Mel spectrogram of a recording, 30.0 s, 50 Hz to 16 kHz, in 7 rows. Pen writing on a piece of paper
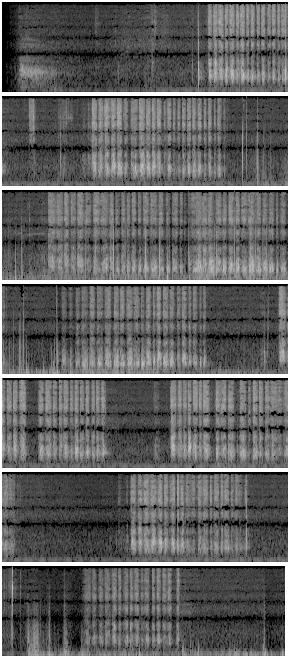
3.1s 4.3s, 5.5s 7.6s, 9.2s 13.0s, 13.8s 16.0s, 17.0s 18.8s, 19.7s 21.6s, 23.3s 25.1s, 27.0s 28.4s

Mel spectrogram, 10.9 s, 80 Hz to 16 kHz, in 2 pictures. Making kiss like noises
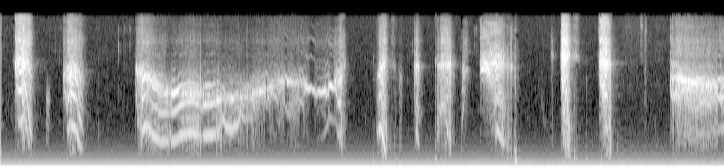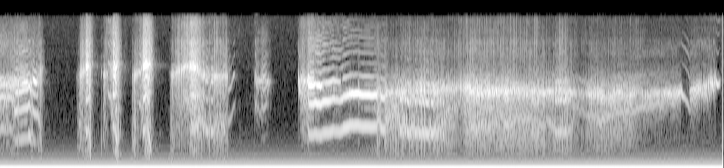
0.0s 7.8s

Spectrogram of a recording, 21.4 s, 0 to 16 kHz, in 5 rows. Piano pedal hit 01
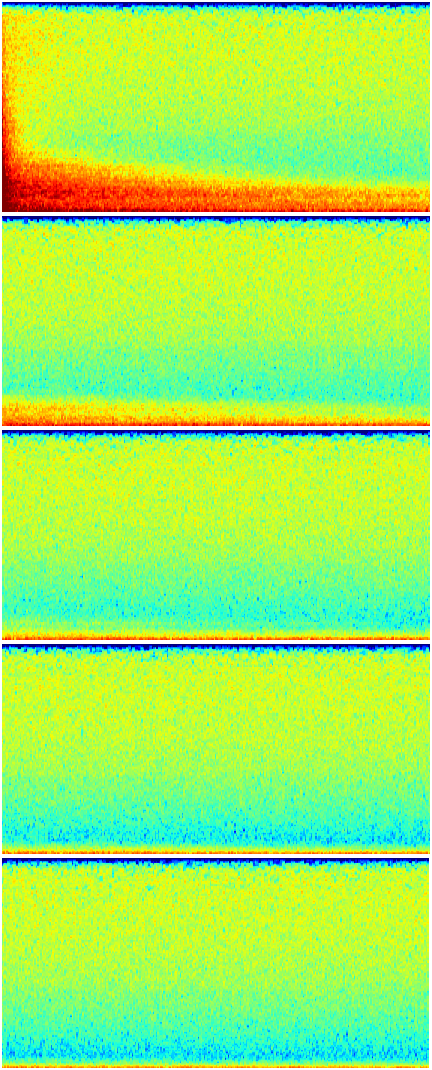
0.0s 0.7s

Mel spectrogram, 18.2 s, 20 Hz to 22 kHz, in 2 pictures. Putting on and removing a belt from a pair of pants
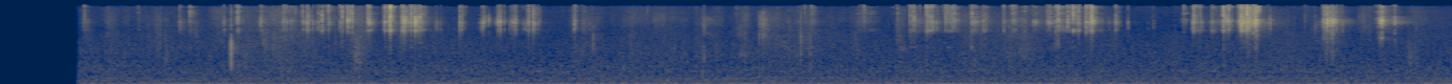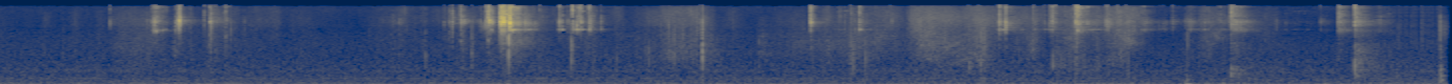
14.2s 17.0s

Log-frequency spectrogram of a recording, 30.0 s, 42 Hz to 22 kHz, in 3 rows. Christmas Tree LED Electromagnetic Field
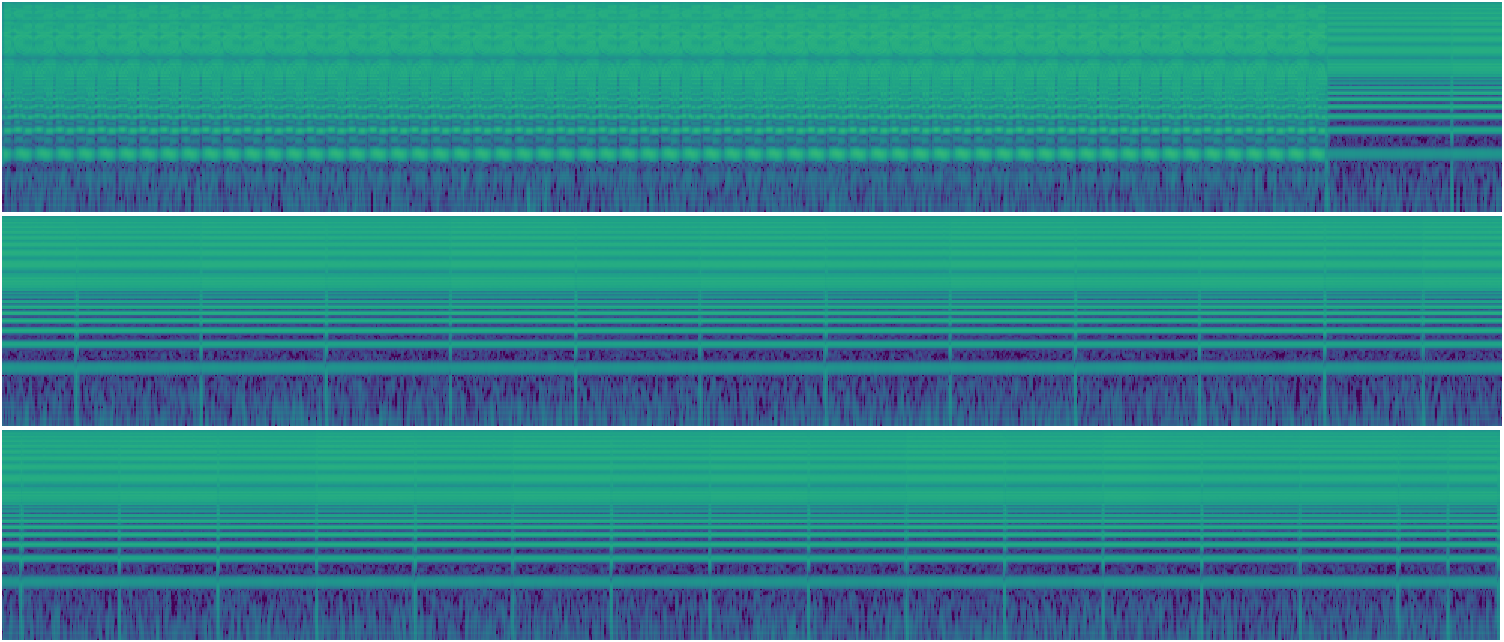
0.0s 8.9s

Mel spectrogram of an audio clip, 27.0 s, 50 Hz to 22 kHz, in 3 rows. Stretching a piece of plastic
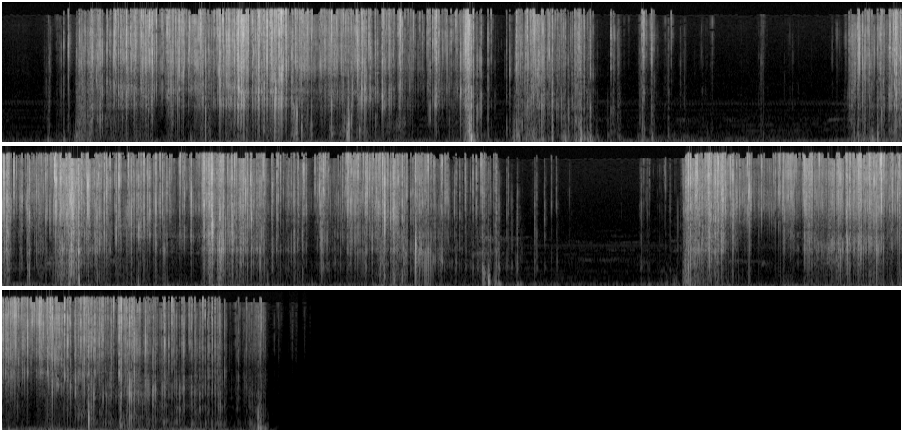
0.4s 7.7s, 8.4s 14.6s, 15.4s 20.7s

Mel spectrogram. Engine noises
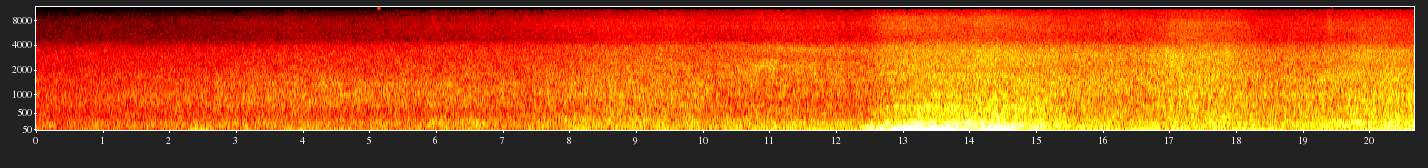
9.3s 20.6s

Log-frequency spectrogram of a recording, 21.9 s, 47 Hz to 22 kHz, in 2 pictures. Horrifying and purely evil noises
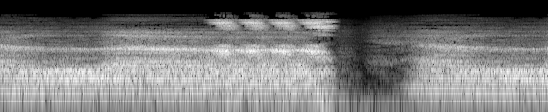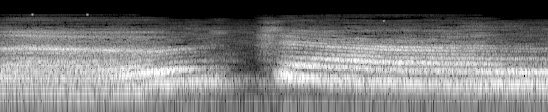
0.6s 6.9s

